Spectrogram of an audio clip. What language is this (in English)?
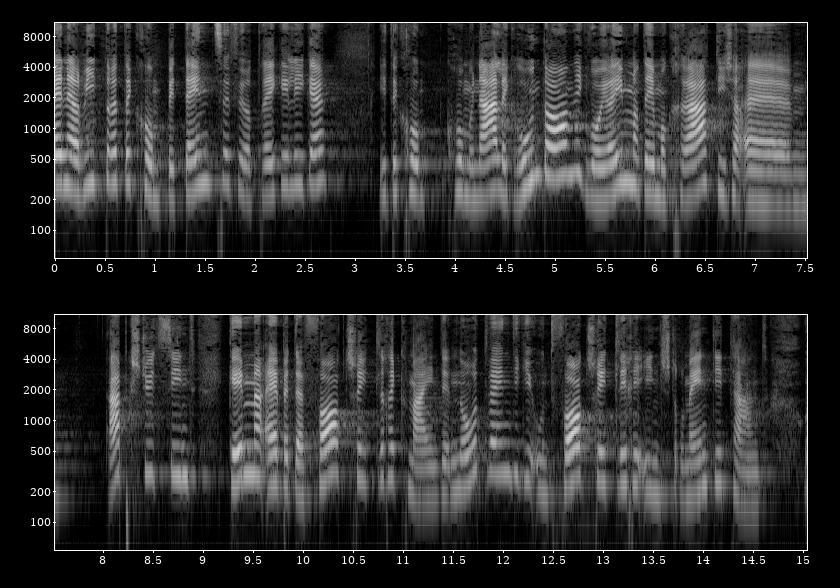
Swiss German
